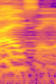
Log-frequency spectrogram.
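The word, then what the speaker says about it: Wriothesley: Risley, okay. That's how it's pronounced.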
